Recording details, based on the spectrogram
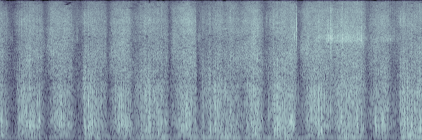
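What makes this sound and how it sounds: Fingertips and nails rub and scratch across the weave of a woven fabric rug on a porch. The result is a steady run of soft, dull scratching strokes, each swelling and fading at a loosely regular pace. A low rumble sits underneath, with only faint brightness on top.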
